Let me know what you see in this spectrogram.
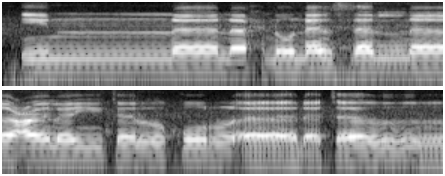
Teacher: Baik, ayat yang ke-23 ini dari segi hukum tajwid dia, ada segi hukum wajibal gunnah tu kita dengung lah, nun yang bersyaddah tu hukumnya dengung. Okey, kita wajib dengung 2 harakat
